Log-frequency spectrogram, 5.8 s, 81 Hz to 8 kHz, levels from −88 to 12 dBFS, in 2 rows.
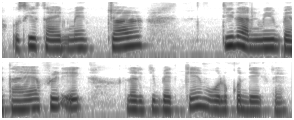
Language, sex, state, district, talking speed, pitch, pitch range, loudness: Hindi, female, Arunachal Pradesh, Lower Dibang Valley, 185 wpm, 180 Hz, 160-195 Hz, -17 LUFS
